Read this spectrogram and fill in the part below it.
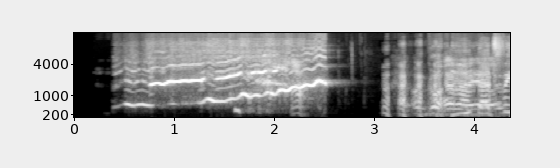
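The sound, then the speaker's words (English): A loud whistle, blown as a comedic sound effect, sounds for about two seconds, its wavering pitch sliding steadily upward. After a brief pause, voices follow with what sounds like chuckling and talk. “That's the sanity whistle.”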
